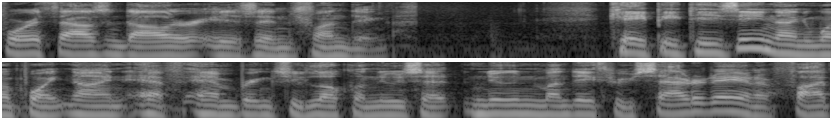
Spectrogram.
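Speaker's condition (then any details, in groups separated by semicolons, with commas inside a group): No condition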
